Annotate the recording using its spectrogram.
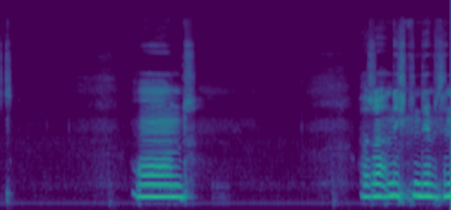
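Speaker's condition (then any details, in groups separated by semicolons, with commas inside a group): Spasticity from birth; multiple sclerosis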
